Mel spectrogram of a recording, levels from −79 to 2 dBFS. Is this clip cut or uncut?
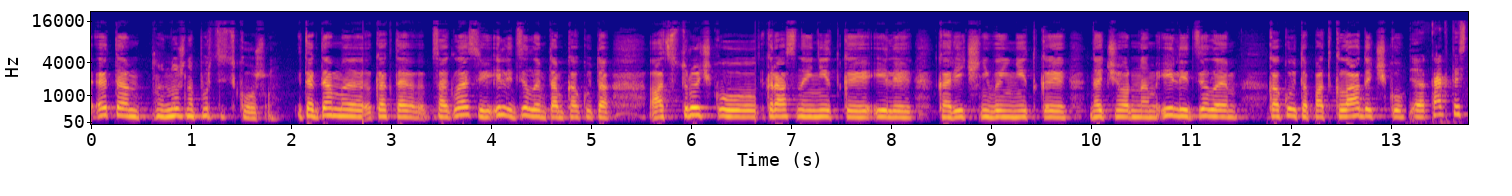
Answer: cut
